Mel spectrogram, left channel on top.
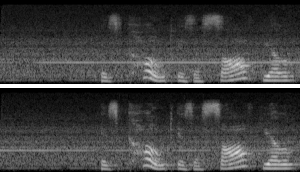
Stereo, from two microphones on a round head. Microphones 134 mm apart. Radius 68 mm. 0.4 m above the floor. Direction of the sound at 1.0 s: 40° right (ahead or behind).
